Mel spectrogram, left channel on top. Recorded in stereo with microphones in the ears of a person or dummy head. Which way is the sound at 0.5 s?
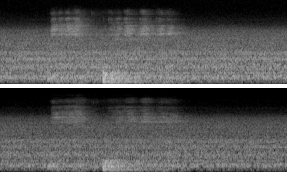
15° left (ahead or behind).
